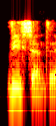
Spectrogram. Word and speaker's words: Vicente: Is that Vicente? – Vicente, yeah. – Vicente, mm-hmm. The Italian-American in me wants to, like, pronounce all the C's as Ch, you know, Vicente, right?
